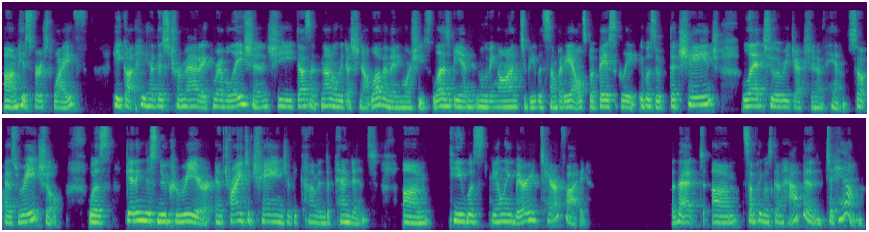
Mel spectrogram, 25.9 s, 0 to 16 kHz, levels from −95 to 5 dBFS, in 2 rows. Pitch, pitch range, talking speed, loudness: 180 Hz, 165-195 Hz, 170 wpm, -19 LUFS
